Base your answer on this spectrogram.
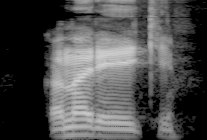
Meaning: inflection of канаре́йка (kanaréjka): 1. genitive singular 2. nominative plural
- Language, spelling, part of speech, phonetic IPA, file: Russian, канарейки, noun, [kənɐˈrʲejkʲɪ], Ru-канарейки.ogg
